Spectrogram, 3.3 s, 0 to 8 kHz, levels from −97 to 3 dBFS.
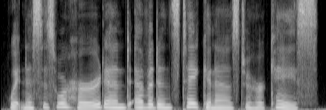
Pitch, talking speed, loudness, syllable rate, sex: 215 Hz, 185 wpm, -18 LUFS, 5.7 syllables/s, female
